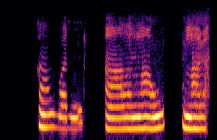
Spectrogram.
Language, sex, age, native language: Icelandic, male, 7, Icelandic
